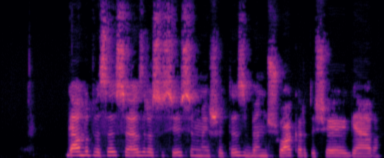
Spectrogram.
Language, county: Lithuanian, Vilnius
